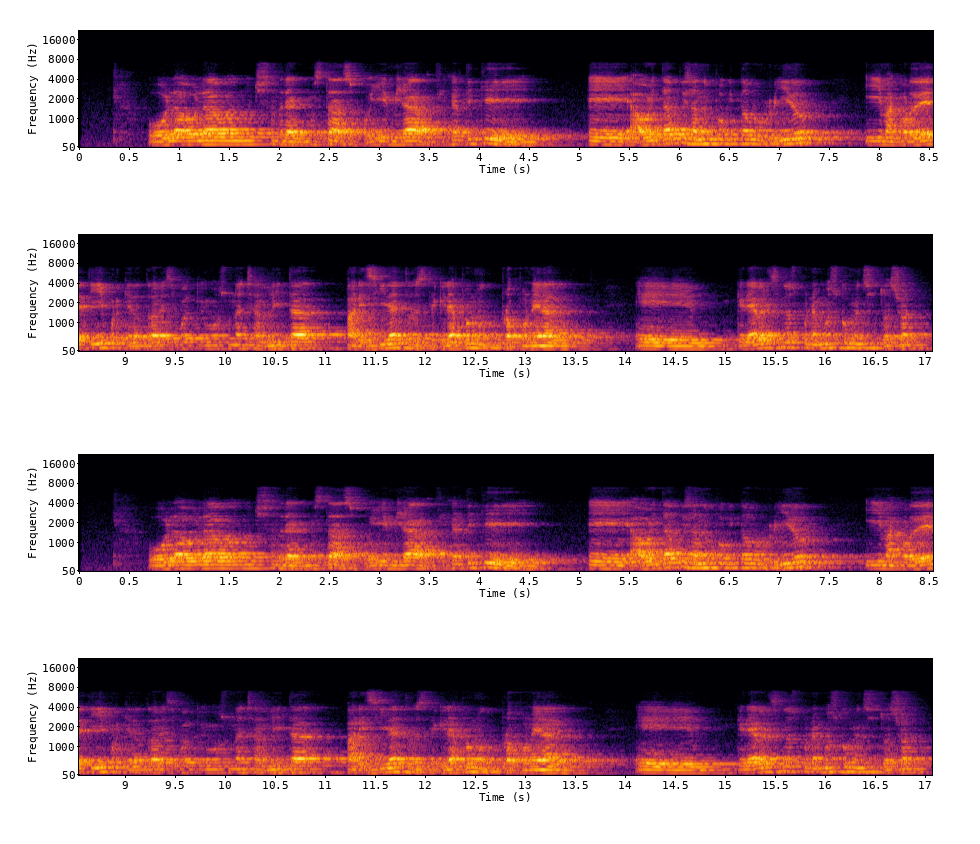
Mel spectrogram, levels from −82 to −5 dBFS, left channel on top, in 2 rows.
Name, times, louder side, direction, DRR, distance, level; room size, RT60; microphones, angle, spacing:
voice 1, 0.7-4.5 5.1-7.4 7.9-10.9 11.2-13.5 14.1-16.8, left 1 dB, 25° left, 1 dB, 1.5 m, -19 dB
11.0 x 4.7 x 5.5 m, 1.5 s
head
